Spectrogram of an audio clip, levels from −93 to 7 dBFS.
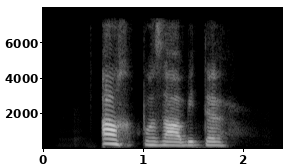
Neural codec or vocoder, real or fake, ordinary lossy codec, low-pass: codec, 16 kHz in and 24 kHz out, 0.9 kbps, LongCat-Audio-Codec, fine tuned four codebook decoder; fake; AAC, 48 kbps; 7.2 kHz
